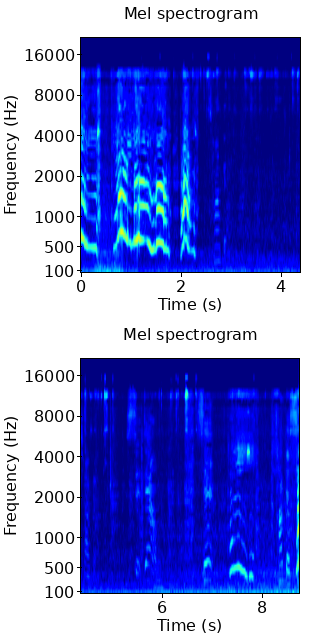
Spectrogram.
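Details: Alaskan Malamute named Tonka complaining and refusing to sit and wear his seatbelt; loud wavering, whining woo-woo vocalizations rising and falling over the first two seconds, then quieter murmurs beneath a woman's voice telling him to sit.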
